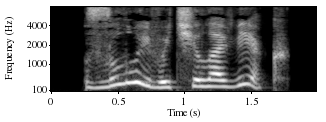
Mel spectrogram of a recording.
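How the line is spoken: Mumbling. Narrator (Russian): мямлю

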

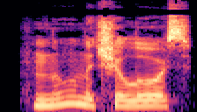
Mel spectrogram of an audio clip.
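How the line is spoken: Sad inner sigh. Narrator (Russian): печально вздохнул про себя Сим

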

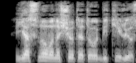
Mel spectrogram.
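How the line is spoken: Calm. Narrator (Russian): спокойно начал я

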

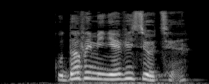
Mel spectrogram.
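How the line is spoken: Hoarse voice. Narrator (Russian): Голос прозвучал хрипло, будто я резко подхватила простуду

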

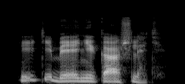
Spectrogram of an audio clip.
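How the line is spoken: Grumbling goblin. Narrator (Russian): пробурчал гоблин

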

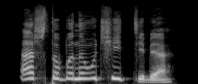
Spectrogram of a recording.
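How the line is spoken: Laughing. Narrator (Russian): Дэна рассмеялась

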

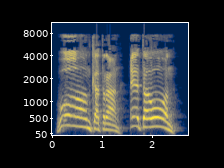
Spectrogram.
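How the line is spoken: Shout. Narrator (Russian): крикнул один из Фишкиных подручных

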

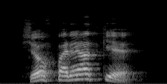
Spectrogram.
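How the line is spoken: Shouting. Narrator (Russian): Я крикнул

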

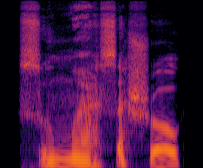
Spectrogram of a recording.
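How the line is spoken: Groan. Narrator (Russian): простонал

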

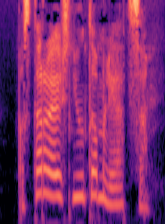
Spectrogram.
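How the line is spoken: Amused snort. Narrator (Russian): хмыкнул Форест

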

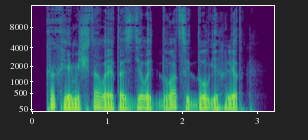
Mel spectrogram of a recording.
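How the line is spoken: Deep sigh. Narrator (Russian): вздохнула полной грудью женщина

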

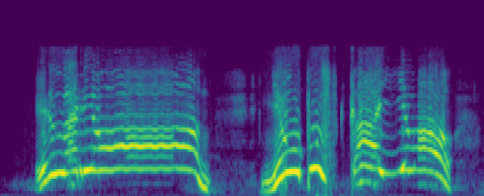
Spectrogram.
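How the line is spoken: Yelling. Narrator (Russian): орал

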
